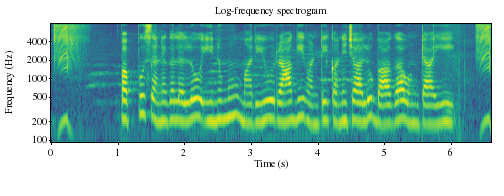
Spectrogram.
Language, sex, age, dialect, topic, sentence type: Telugu, female, 25-30, Southern, agriculture, statement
